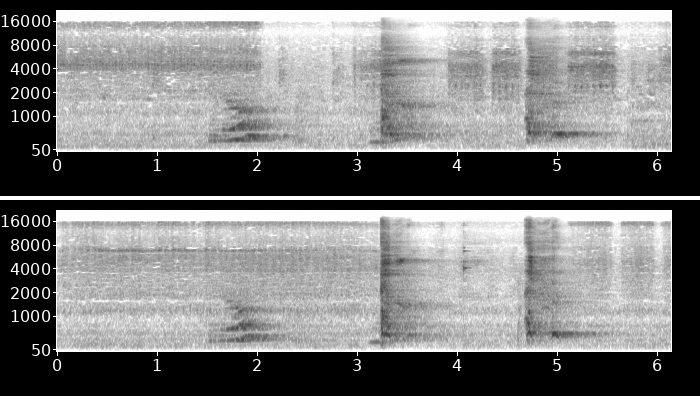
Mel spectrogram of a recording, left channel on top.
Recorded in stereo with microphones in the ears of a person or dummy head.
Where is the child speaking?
50° right (ahead or behind), 2 m; by 3.6 s 15° right (ahead or behind), 2.5 m.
